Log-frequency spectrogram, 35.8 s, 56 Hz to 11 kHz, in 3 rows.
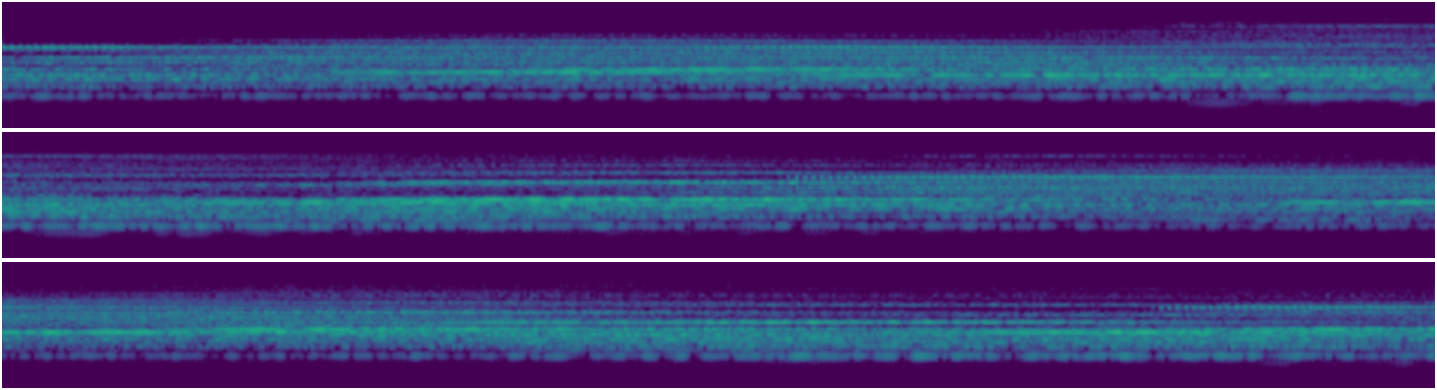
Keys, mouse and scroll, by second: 0.8 shift+middle click, 1.0 scroll up 1, 1.2-2.1 s, 4.2 Tab, 4.3 scroll down 1, 4.4-6.4 middle drag, 6.4 Tab, 6.9 2, 7.3 alt+click, 7.9 alt+shift+click, 9.0 alt+shift+click, 9.4 middle click, 10.1 alt+z, 10.3 middle click, 10.7 alt+z, 11.4 ctrl+b, 13.9 middle click, 14.6-15.5 scroll down 2, 14.7 middle click, 15.5 Tab, 15.9 ctrl+1, 16.2 ctrl+2, 16.4 middle drag, 16.7 scroll up 2, 16.9 Tab, 17.0 middle click, 17.2 scroll up 2, 17.4 3, 17.7 click, 18.0 shift+click, 19.5-20.6 scroll down 1, 20.8 x, 21.4 x, 22.0 Tab, 22.1 scroll down 1, 22.3 middle click, 22.7 scroll down 1, 22.8 middle drag, 23.0 scroll up 2, 23.1 Tab, 23.6 middle click, 24.3 scroll up 1, 24.4 2, 24.9 alt+click, 25.4 shift+middle click, 25.8 f, 26.0 shift+middle click, 26.3-27.0 scroll up 1, 27.0 i, 28.4 ctrl+z, 29.7 e, 32.2 f, 32.6-33.7 middle drag, 33.7 alt+z, 34.2 alt+z, 34.6 i.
